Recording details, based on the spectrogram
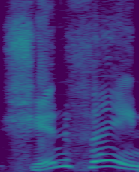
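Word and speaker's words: Sinn Féin: For example, how should the name of this Irish political party be pronounced faint or uh I think Shinfane. Shinfane is the correct pronunciation.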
